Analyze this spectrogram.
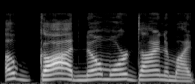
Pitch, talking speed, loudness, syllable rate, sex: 215 Hz, 155 wpm, -17 LUFS, 4.4 syllables/s, female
